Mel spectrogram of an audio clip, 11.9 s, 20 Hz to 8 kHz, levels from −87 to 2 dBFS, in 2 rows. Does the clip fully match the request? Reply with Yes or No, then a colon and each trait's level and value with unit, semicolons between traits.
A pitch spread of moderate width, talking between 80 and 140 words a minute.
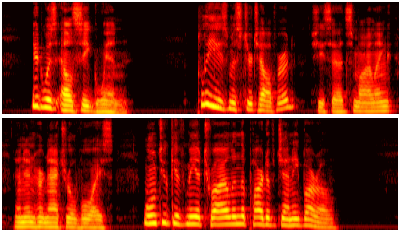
No: wide, 8.9 semitones; slow, 135 wpm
